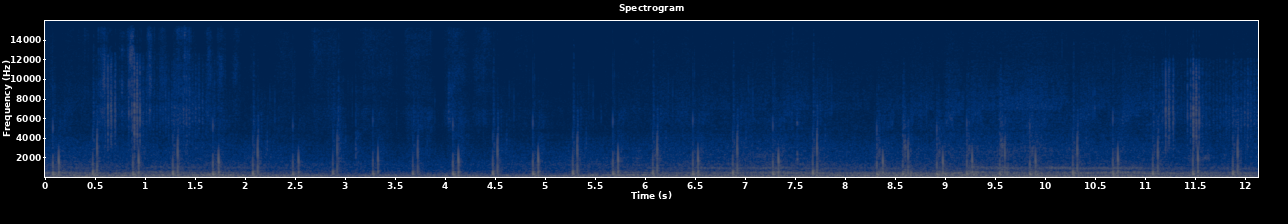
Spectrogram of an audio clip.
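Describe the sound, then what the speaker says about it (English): Squishy zombie footsteps in Resident Evil HD Remaster, a long run of steady, evenly paced wet steps over a low ambient drone, fairly quiet and continuous, with no talking. "I'm not a fan of the zombies' squishy footsteps"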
